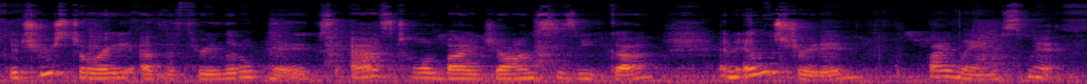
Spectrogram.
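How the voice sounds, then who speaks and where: A woman's voice: medium pitch, animated, moderate pace. A young adult woman teacher explaining and asking children questions in a read-aloud lesson, recorded at home. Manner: explanatory, prompting. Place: living room at home, on a couch. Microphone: camera a short distance away. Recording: clearly noisy home room sound.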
